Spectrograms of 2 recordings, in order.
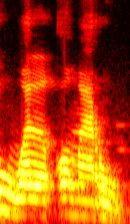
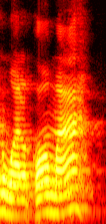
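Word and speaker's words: وَالْقَمَرُ: Ahlul basroh bacanya itu Wal qomaru bukan walqomah bukan wall komaro kalau Ahlul basroh bacanya pakai bir Rover roknya itu roknya itu harokatnya apa dhomah ada Wal qomaru ya jadi qiroatnya beda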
